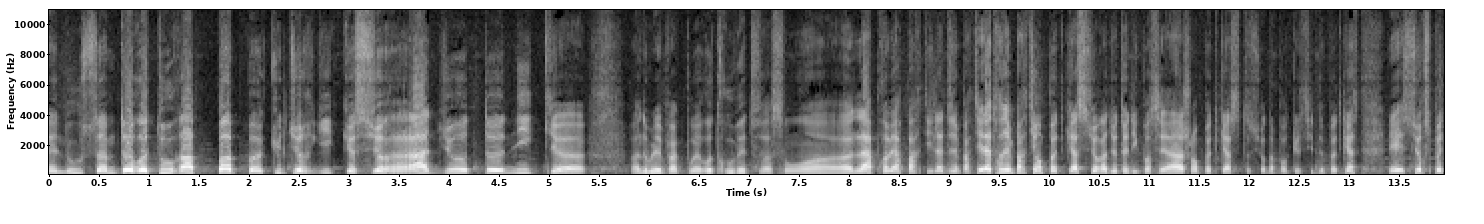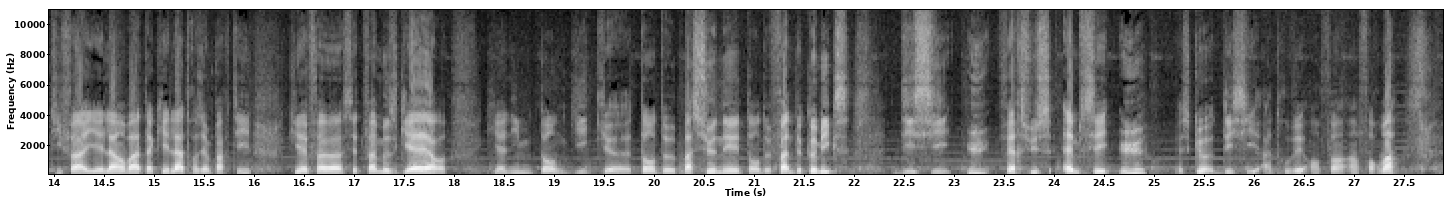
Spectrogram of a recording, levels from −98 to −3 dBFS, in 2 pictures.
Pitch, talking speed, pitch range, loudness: 160 Hz, 175 wpm, 135-200 Hz, -16 LUFS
